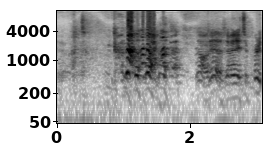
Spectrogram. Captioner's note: press pool laughs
